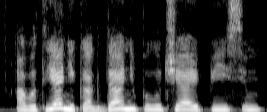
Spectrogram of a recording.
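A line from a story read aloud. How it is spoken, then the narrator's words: Sad. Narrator (Russian): грустно сказала Пеппи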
